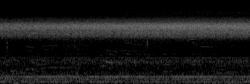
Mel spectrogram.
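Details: Chicharras, cicadas, droning in a steady, unbroken high-pitched hiss that holds the same level throughout, with faint low background noise beneath.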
